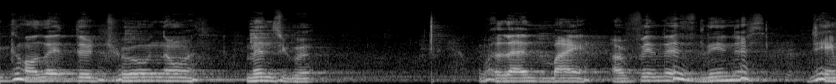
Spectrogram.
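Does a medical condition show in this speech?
Yes: ALS; about 1.5 years since diagnosis.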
